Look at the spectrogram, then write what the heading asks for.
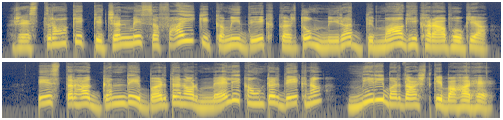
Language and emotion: Hindi, angry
